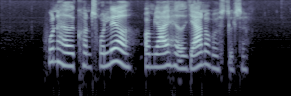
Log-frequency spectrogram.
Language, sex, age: Danish, female, 29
